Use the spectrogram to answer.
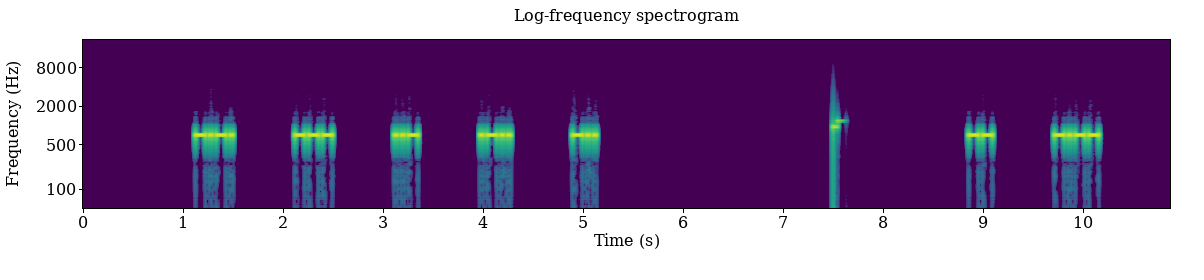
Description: Morse code, heard as a keyed tone, about 36 wpm, spaced as for 12 wpm, 700 Hz. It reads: COULD MY
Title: 6x Character Spacing - Top 300 Words - 35wpm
